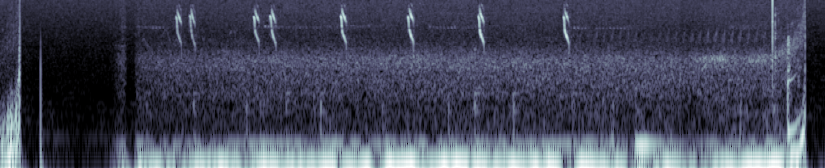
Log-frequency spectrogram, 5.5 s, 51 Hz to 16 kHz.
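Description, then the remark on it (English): A bird gives about eight sharp, high chip notes, some in quick pairs, spaced irregularly over a steady low rumble, in its territory at about 10:30 as another male bird flies by. No one speaks. “Those chips notes were given as another male flew by the territory.”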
